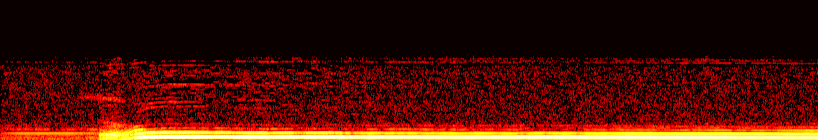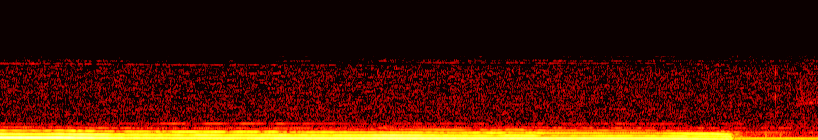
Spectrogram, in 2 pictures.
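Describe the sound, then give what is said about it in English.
A single long human howl, made after an inhale in a guided breathing exercise, rises sharply, then holds a steady, slowly falling tone for about seven seconds before cutting off, loud, imitating a wolf or dog. “And a howl.”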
